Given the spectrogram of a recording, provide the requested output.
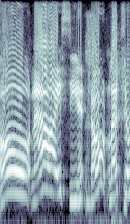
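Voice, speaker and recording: A high-pitched, put-on character voice speaks at a fairly slow pace in a cheerful tone. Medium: actual play. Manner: cheerful, rambling.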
